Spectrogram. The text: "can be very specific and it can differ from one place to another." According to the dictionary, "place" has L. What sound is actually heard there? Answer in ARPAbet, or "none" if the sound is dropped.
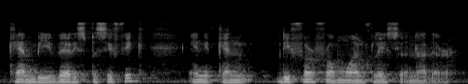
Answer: L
